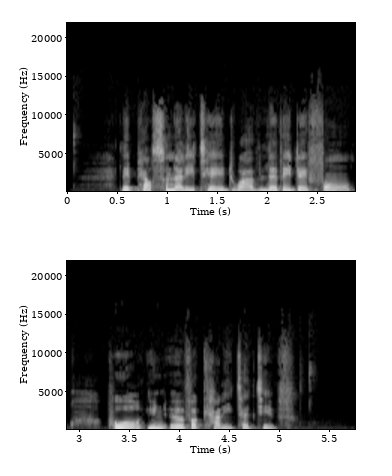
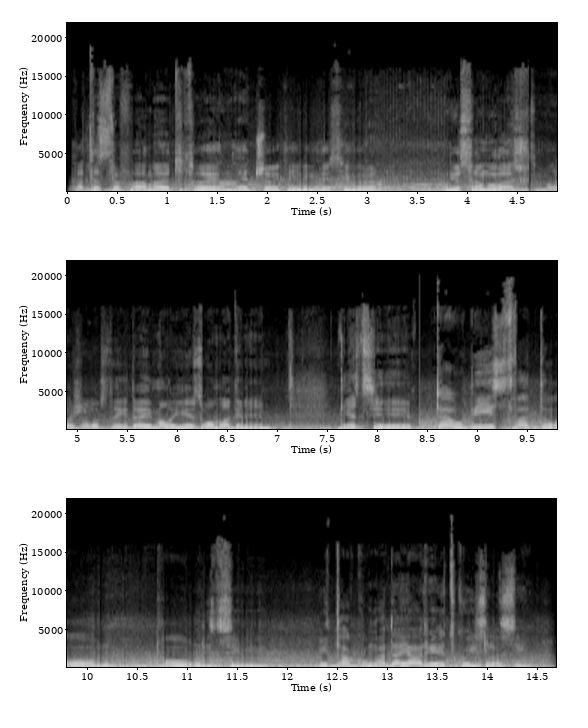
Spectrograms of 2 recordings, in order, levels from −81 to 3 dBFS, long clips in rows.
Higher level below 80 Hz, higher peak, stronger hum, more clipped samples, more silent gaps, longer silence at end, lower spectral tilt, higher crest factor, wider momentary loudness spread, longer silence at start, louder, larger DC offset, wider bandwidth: second, -62 dBFS vs -24 dBFS; about the same, -4 dBFS vs -6 dBFS; neither; neither; neither; first, 0.65 s vs 0 s; about the same, -5 dB/octave vs -6 dB/octave; first, 18 dB vs 12 dB; first, 12 LU vs 6 LU; first, 0.55 s vs 0 s; about the same, -20 LUFS vs -20 LUFS; neither; second, 12.5 kHz vs 17 kHz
